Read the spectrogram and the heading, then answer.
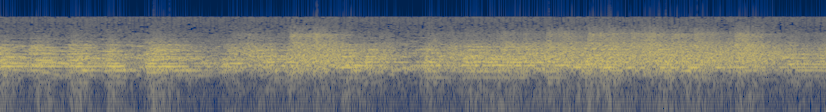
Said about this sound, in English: Knowing that help was on the way, the soldiers fought furiously. Their heavy gunfire slowed the Indian attack.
